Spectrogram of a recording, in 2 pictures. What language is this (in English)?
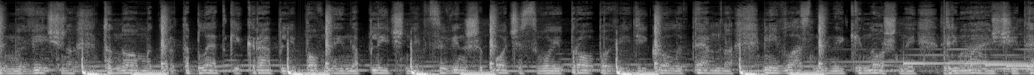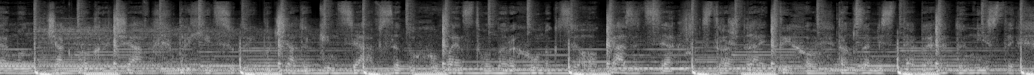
Ukrainian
